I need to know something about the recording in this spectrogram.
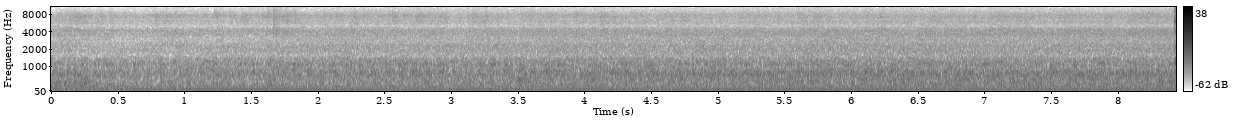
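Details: Newly acquired collector's washing machine on a hot wash, filled with hot water, short tumbles, 2.5 kW heater running toward 95 °C: steady low hum with a soft even churn and no knocks or scraping; heating normally.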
